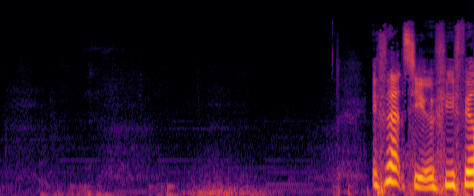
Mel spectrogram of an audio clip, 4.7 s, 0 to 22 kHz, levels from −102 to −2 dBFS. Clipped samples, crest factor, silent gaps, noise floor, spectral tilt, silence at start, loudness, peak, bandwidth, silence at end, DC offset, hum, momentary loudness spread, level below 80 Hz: under 0.1%; 22 dB; none; -69 dBFS; -5.5 dB/octave; 3.75 s; -24 LUFS; -6 dBFS; 13.5 kHz; 0 s; under 0.1%; none; 6 LU; -56 dBFS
